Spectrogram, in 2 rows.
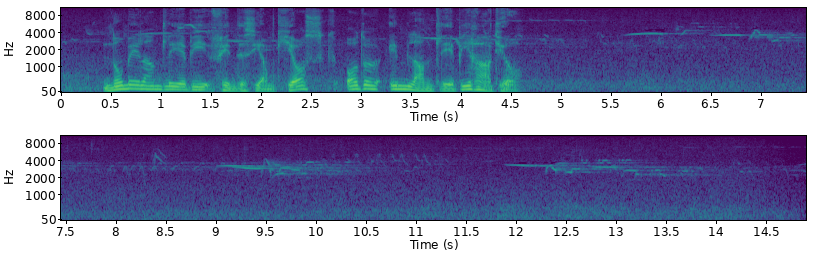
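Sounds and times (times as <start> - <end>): outdoor background hiss: 0.0 - 14.9
songbirds chirping and warbling: 0.0 - 14.9.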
